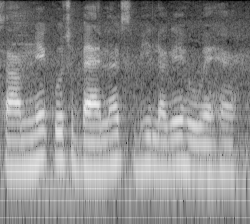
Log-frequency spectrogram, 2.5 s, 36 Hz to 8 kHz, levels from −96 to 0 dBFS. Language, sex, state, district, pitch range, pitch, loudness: Hindi, male, Uttar Pradesh, Lucknow, 130-150 Hz, 135 Hz, -17 LUFS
